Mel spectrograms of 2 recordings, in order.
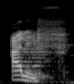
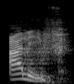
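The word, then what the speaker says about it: ألف: চলুন আরবি হরফগুলো এবং তার উচ্চারণগুলো জেনে নিই। প্রথম হরফ হলো আলিফ। এটা হলো আলিফ, কলমের মতন দেখা যায়।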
